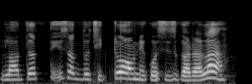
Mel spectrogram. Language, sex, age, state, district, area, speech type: Nepali, female, 45-60, West Bengal, Kalimpong, rural, spontaneous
